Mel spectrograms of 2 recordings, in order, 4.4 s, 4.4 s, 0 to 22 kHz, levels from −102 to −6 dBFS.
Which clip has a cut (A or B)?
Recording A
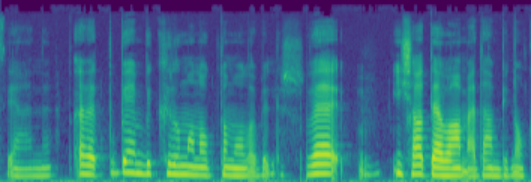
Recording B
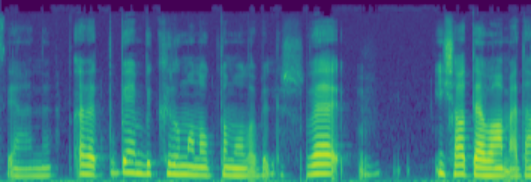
A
